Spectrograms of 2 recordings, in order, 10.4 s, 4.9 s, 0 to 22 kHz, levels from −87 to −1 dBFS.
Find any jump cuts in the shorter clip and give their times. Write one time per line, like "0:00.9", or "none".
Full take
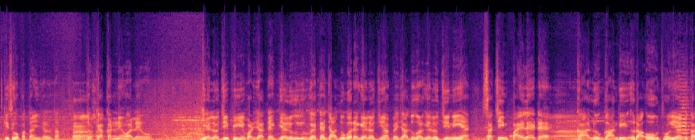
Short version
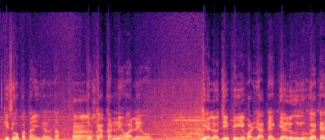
none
